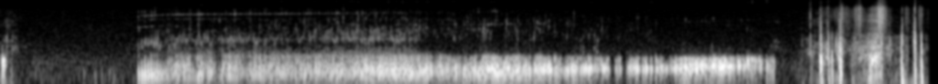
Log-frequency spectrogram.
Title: another long stomach rumble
